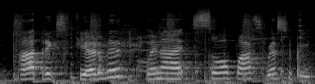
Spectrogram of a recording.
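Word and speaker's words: Patreksfjörður: world like for example in patrick's fjorde darnie do i pronounce it well very close it's actually patrick's fierver when i saw park's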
